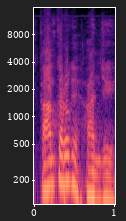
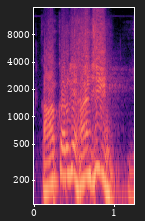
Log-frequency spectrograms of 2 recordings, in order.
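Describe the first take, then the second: First: Said in the usual way. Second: Energetic reply. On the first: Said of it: "ये वाला कौन सा चाहिए?". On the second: Shown as a demonstration. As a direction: answer with energy and readiness. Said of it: "energetic चाहिए कि".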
